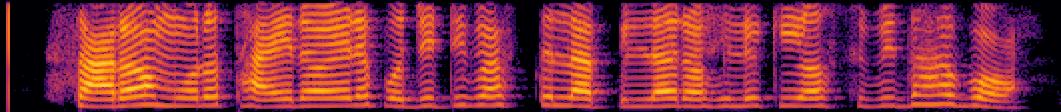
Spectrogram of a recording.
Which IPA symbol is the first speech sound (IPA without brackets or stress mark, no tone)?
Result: s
